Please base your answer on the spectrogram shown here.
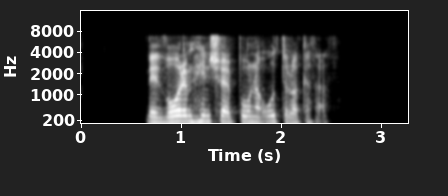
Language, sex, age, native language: Icelandic, male, 20-29, Icelandic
